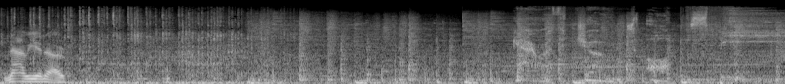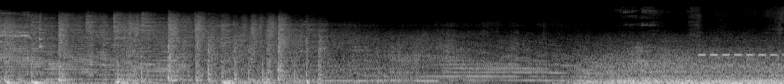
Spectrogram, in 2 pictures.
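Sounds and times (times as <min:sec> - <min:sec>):
low engine rumble: 0:00.0 - 0:15.6
speech: 0:00.1 - 0:00.8
modern car's electronic beep: 0:14.7 - 0:15.6.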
